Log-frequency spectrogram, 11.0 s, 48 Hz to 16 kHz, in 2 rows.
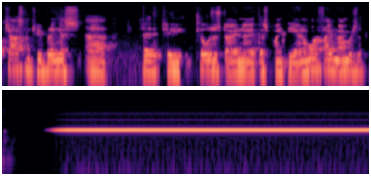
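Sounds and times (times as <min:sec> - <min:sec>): steady test tone beep: 0:06.2 - 0:11.0.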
